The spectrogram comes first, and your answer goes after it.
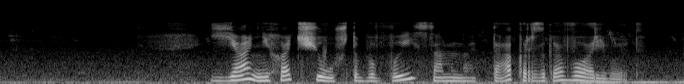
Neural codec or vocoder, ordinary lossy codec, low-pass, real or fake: none; none; 7.2 kHz; real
